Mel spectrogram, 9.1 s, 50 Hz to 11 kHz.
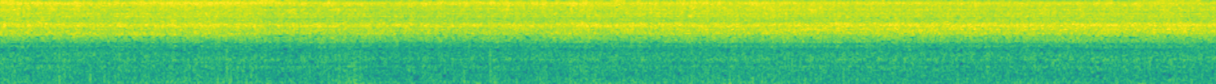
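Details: Ultrasonic piezosurgery with a round diamond tip cutting a bone window (about 1 cm by 0.5 cm) in the sinus wall, outlining the osteotomy toward the Schneiderian membrane: steady high-pitched hiss of water spray over a fine buzz.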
